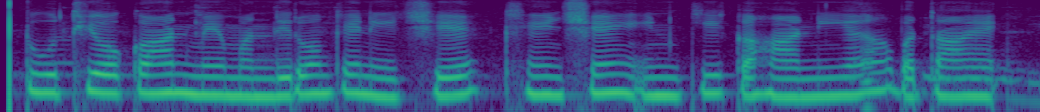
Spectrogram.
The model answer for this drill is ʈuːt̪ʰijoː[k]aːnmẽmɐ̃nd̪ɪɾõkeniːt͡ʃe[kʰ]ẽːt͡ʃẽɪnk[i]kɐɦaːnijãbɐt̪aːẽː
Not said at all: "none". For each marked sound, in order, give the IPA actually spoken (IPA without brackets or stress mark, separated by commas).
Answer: k, kʰ, i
